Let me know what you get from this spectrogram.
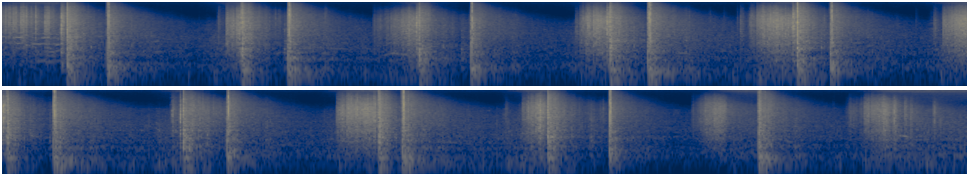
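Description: Aerial firework shells bursting in pairs of bangs about half a second apart, a new pair every two and a half seconds or so, each bang trailing off in an echo.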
